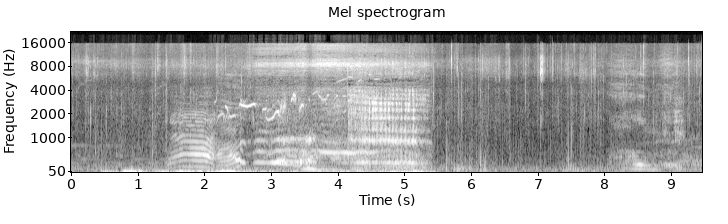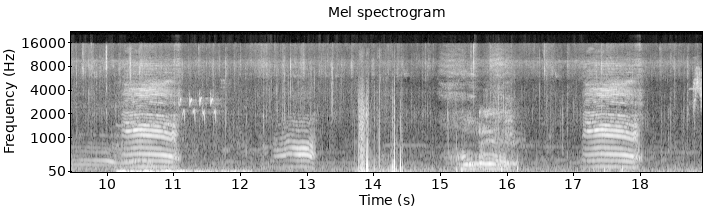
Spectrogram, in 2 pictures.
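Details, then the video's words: Hundreds of tame cows heading back to the farm pen in the evening, lowing repeatedly: overlapping bellowing moos from several animals through the recording, with trampling, knocks and general herd noise. "Hundreds of tame cows return to the farm pen in the evening, funny cow sounds"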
